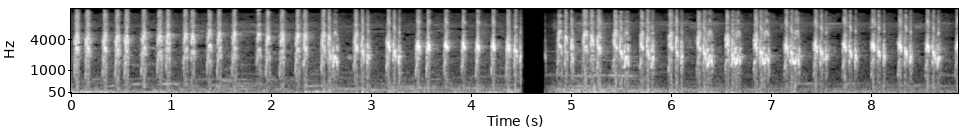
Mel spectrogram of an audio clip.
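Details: Cucak rengganis song recorded as training material for other birds, set against flowing water: fast, tightly packed high chirps repeated in quick bursts, with a brief gap midway before the rapid pattern resumes.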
